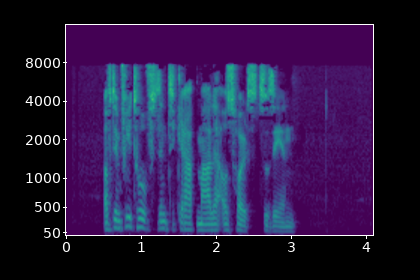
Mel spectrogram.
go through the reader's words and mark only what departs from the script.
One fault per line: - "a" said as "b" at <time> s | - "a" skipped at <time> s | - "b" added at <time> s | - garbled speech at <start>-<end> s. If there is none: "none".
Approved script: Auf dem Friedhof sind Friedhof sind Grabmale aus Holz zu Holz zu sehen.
- "Friedhof sind" skipped at 1.5 s
- "Holz zu" skipped at 2.7 s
